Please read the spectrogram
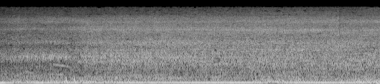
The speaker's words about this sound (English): Oh, here comes a school bus.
